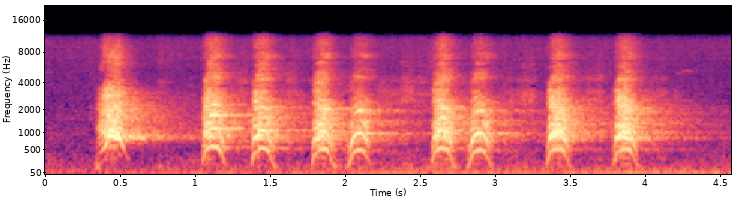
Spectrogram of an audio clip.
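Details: Jagdterrier in training on wild boar inside a boar enclosure, giving a steady run of sharp, arched barks, about eight in under five seconds, evenly spaced with short gaps and little background noise.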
